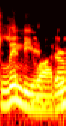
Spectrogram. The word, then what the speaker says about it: Lindy Waters: I thought there was a L in there. It's just Lindy Waters.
